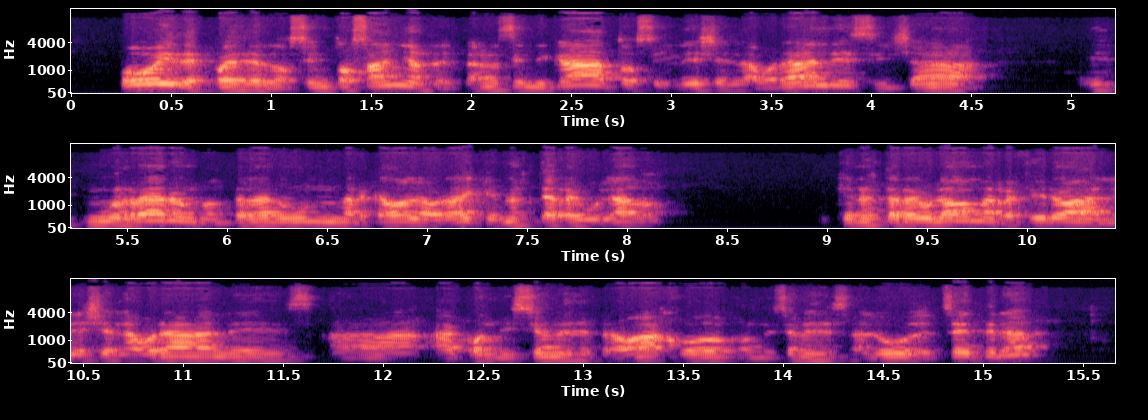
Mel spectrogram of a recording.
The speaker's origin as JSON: {"language": "Spanish", "town": "Paraná", "region": "Entre Ríos", "country": "Argentina", "also_born_or_lived": "Buenos Aires / England", "said": "soy de Paraná. Estudié en Buenos Aires y sin querer me quedé como 20 años estudiando y trabajando en Buenos Aires."}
